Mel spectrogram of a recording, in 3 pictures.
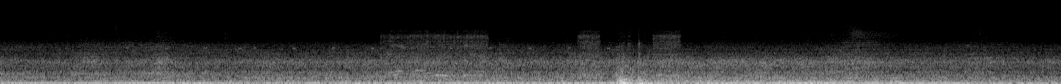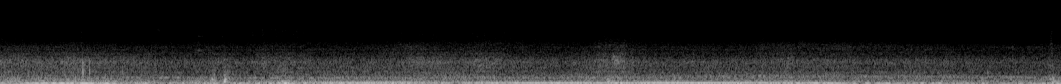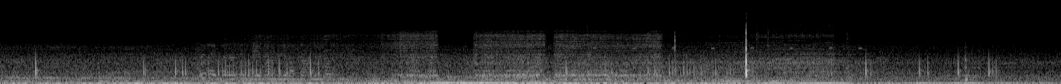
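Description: Car driving, heard from inside the cabin: a steady low rumble of engine and road noise, with a sharp thump about six seconds in. The deep rumble eases for several seconds past the middle, returns near the end, and a short click comes just before the end.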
